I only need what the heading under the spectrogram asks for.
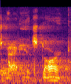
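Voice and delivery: put-on, frightened little child's scared whisper. A father recalls his small son waking in the dark at night: imitating a child's fearful voice. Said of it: "with fear in his voice".

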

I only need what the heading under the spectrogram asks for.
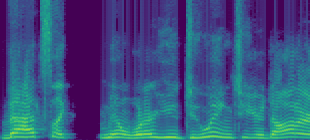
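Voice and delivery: alarmed, worked-up, freaked-out blurt. Retelling how a girl in a store reacted to a mother: imitating someone freaking out. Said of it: "freaking out".

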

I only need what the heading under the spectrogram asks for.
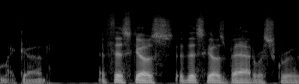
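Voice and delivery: plain

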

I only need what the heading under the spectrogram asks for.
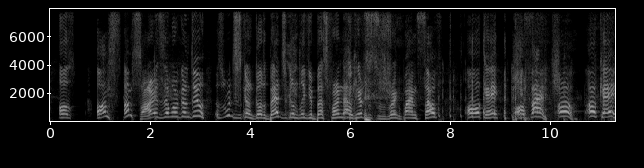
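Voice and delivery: put-on shrill, very high, loud drunk voice. Retelling a drunk friend named A-dub at the bedroom door: imitating drunk A-dub. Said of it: "I got a drunk A-dub outside of my door".

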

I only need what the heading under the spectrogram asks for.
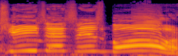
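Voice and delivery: very loud, very high excited cheer, stretched out. Leading the room again after asking for more: bigger excited shout. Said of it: "I want more of a woo".

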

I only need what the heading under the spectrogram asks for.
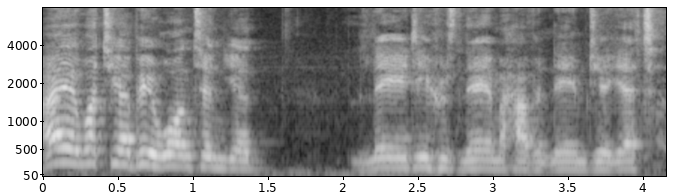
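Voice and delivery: heavy, thick Irish brogue, laid on. Voicing a character who greets a lady at the bar, in a thick Irish accent. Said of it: "in his thick Irish accent".

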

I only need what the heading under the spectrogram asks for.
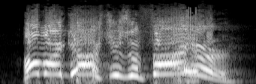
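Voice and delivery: very high, loud, thrilled, excited alarmed tone. Showing listeners how a more excited delivery would sound, an excited fire alarm. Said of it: "If I said it like that".

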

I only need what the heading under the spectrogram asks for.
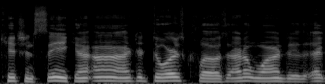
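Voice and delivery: mock monotone delivery. Mocking how an actor talks through an entire movie, imitating a flat monotone. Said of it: "That's how he talks the entire movie".

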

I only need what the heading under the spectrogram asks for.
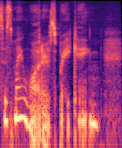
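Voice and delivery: whispered under the breath.

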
